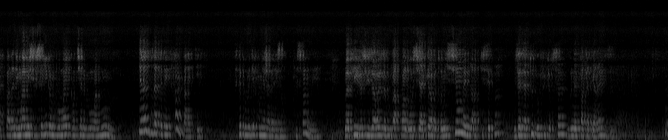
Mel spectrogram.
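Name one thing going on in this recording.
An elderly woman speaks calmly through an old, crackly recording.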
